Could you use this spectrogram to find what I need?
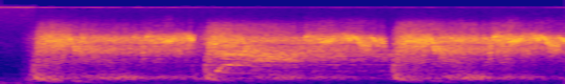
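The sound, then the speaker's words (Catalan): Powerful kick strikes in an animated martial arts tournament fight on a ring, heard as three loud sweeping whoosh-thwacks, each about a second long and following right after the last. “D'una forta puntada de peu, en Goku envia Nam fora del ring.”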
